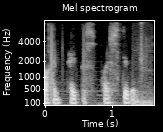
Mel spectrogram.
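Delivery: whispered, breathy grumble muttered under the breath. A player voicing her character in a role-play game, muttering to herself. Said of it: "She just keeps muttering".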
